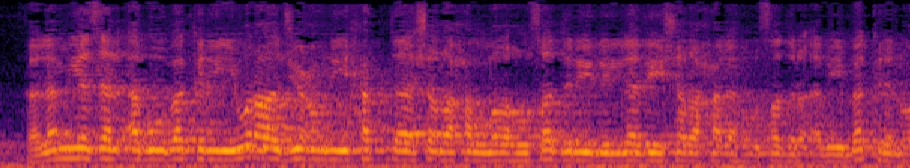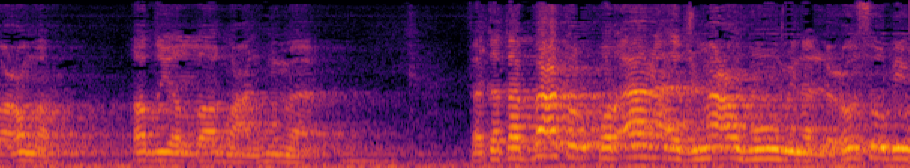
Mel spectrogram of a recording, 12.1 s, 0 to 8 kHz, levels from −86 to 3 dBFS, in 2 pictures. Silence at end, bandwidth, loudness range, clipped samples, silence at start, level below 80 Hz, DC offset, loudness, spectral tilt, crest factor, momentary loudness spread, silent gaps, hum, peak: 0 s; 8 kHz; 6 LU; under 0.1%; 0 s; -40 dBFS; under 0.1%; -21 LUFS; -6 dB/octave; 16 dB; 10 LU; none; none; -6 dBFS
